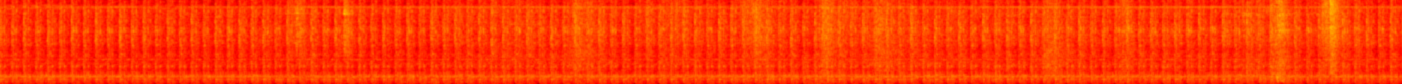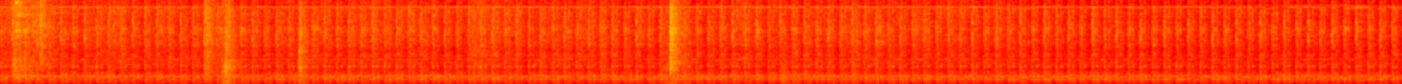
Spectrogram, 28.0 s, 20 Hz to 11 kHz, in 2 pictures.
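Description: CNY E900 portable embroidery machine stitching out a design: the needle runs at a fast, steady rate with a constant mechanical hum as the embroidery arm moves the hoop. A few sharper clicks come in the middle.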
